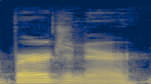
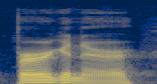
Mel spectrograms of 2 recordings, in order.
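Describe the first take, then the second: First: "Bergener" as BUR-juh-ner. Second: "Bergener" with a hard g as in go; "Bergener" as BUR-guh-ner. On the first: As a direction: say "Bergener" with a j sound for the g. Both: Shown as a demonstration. Guessing at the name's pronunciation.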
